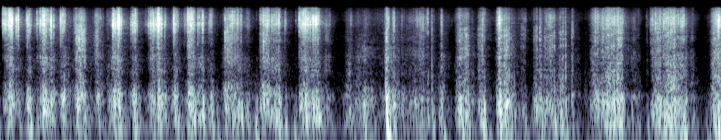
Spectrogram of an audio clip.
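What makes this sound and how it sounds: Long nails quickly and roughly scratch and tap a yellow foam kitchen sponge with a green abrasive scouring pad held in the hand, working over both the rough green pad and the foam. The result is a fast, uneven run of short, dry, bright scratching bursts with a hissy high edge and almost no low end.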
